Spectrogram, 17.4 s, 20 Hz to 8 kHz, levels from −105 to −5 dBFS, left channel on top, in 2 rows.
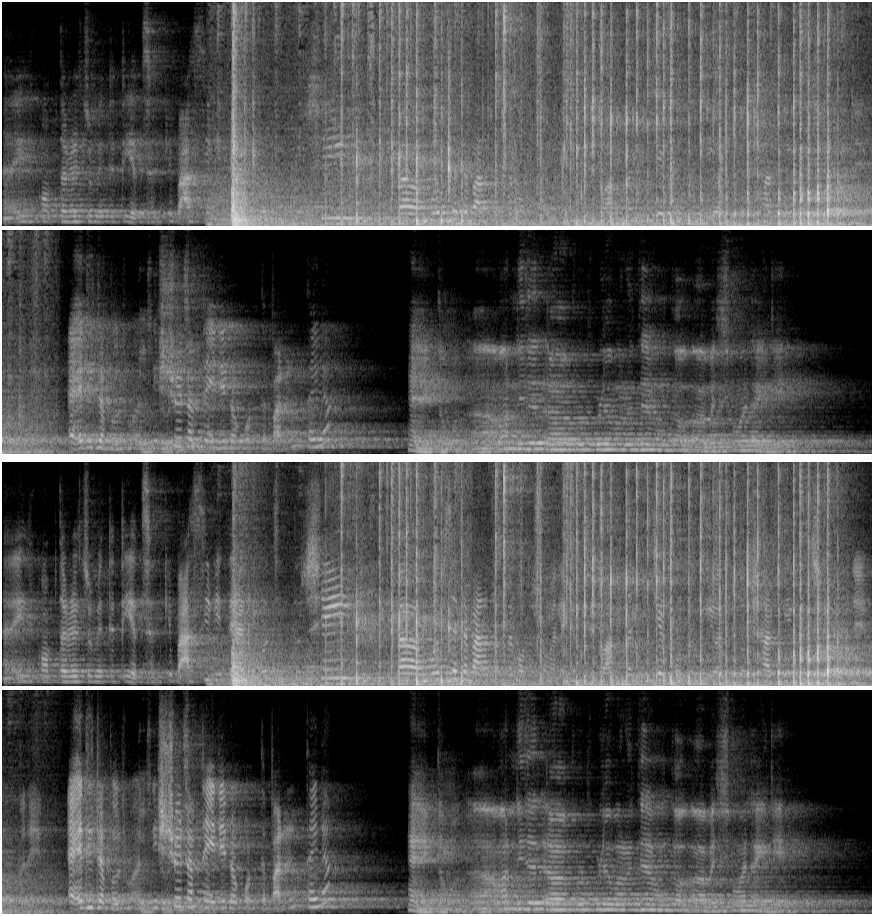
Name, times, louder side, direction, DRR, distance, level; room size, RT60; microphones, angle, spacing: voice 1, 0.0-9.1 9.3-11.1 11.4-12.0, right 2 dB, 70° right, 7 dB, 0.9 m, -39 dB
sound 1, 2.0-9.3, left 5 dB, 65° left, 0.4 m, -36 dB
sound 2, 3.0-8.4, equal, 5° right, 0.5 m, -29 dB
voice 2, 10.1-10.7 12.8-16.5, equal, 45° right, 0 dB, 2.0 m, -40 dB
21.5 x 11.5 x 3.1 m, 2.6 s
head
